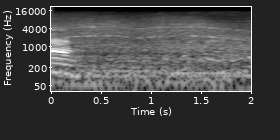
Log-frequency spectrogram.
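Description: Steady background traffic noise with a faint whine that rises and falls gently, following the end of a man's spoken word.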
